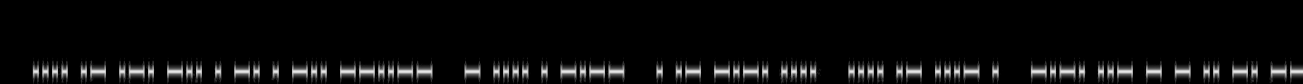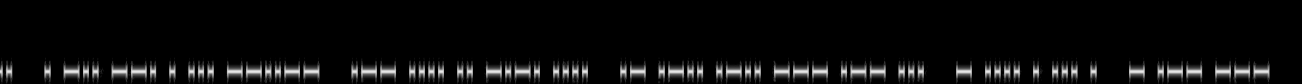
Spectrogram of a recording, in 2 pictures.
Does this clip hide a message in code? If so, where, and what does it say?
Yes: Morse code from 0.3 to 25.7 s, heard as a keyed tone, about 25 wpm, 600 Hz. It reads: HARDENED, THEY EACH HAVE CUTTING EDGES, WHICH ALLOWS THESE TWO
